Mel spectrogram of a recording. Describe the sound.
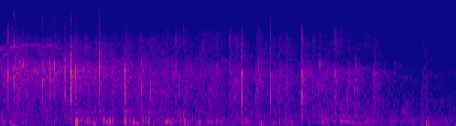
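An audience applauds with a dense, steady patter of many hands clapping, mixed with scattered voices, and the clapping gradually thins out toward the end.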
